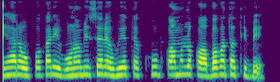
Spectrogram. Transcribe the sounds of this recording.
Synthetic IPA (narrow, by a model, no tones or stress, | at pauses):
eɦaɾɔupɔkaɾiɡuɽ̃ɔbisɔjɔɾeɦujet̪ekʰubkɔmɔlokɔːbɔɡɔt̪ɔt̪ʰibḛ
